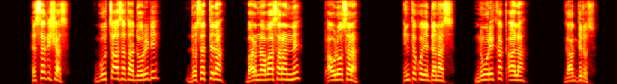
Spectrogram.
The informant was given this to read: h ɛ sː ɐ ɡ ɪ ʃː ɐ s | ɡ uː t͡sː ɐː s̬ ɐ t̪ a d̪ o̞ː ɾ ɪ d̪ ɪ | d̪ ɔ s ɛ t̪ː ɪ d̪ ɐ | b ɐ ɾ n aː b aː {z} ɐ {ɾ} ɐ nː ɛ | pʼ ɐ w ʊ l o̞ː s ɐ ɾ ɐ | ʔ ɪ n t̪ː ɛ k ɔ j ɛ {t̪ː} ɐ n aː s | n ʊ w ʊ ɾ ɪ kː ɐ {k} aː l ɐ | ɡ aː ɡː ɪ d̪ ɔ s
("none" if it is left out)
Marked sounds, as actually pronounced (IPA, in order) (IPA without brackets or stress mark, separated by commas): s, ɾ, d̪ː, kʼ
